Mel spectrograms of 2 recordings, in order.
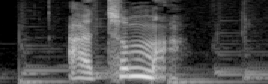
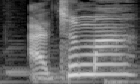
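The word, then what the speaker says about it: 아줌마: hangout word number 147 atuma atuma this is pronounced is a three syllable word the first syllable is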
